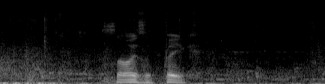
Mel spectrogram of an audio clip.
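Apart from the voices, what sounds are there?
sprint racing pigeons in the loft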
